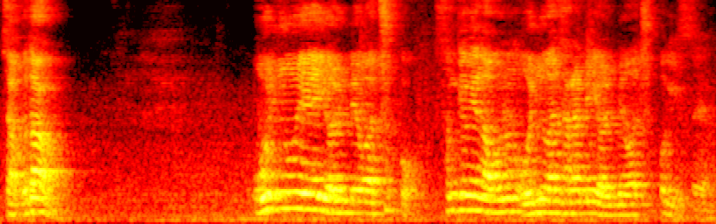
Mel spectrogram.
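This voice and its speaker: A man's voice: fairly high pitch, normal speed, long pauses, darkish tone. A male pastor gives a sermon, asking the congregation questions and acting out how worldly people react. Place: church sanctuary. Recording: very echoey hall, voice from far off, faint noise.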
